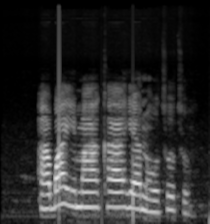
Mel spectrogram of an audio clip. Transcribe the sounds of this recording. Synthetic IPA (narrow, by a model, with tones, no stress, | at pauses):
a˨ɡ͡ba˦ɣɪ˦ma˦ka˦a˦ɦja˦nʊ˨tʊ˦tu˨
